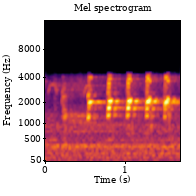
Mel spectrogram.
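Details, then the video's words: White-tailed eagles on 1 April 2014, one on the nest and the other nearby, both calling: a quick series of five sharp, yelping notes, about four per second, over a faint background hiss. "Zeearend op nest, andere in de buurt roepen beide"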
